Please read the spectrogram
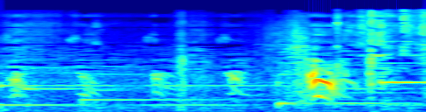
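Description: Soft music of held notes, over which a small dog gives several short whining cries, the loudest about a second and a half in.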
